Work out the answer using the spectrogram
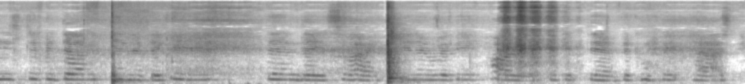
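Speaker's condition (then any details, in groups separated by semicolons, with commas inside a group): Cerebral palsy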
